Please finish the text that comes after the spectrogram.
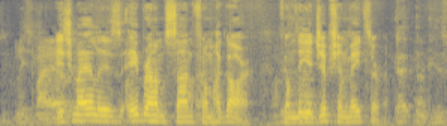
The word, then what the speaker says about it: Hagar: So, isn't Hagar, is that how you pronounce it? In English, yeah. Yeah, Hagar.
